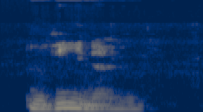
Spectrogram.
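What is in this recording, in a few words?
"vino", British English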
